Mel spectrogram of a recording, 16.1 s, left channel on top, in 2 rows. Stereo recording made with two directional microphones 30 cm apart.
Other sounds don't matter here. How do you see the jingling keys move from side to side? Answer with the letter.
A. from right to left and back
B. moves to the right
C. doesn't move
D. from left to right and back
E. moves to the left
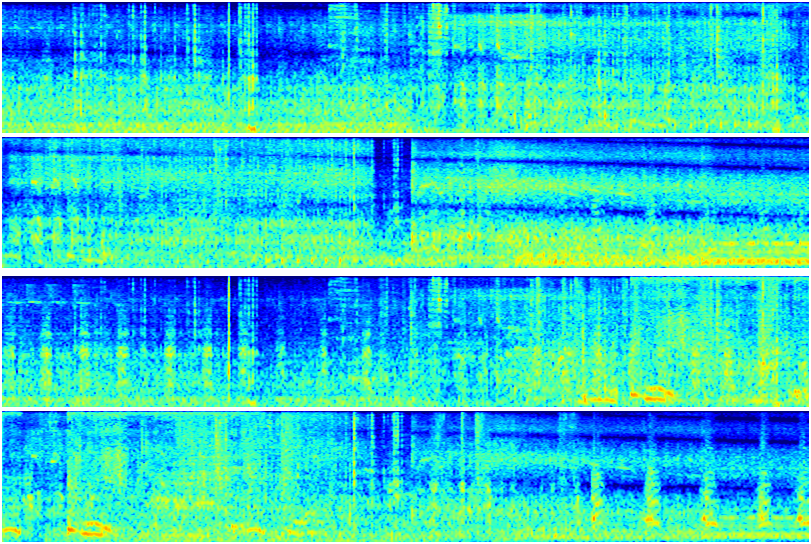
B.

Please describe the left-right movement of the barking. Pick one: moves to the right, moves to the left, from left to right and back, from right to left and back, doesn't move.
doesn't move.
